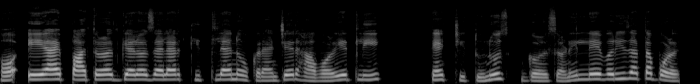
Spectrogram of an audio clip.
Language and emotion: Goan Konkani, sad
